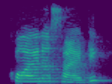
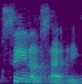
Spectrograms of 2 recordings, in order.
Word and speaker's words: coenocytic: Then we call them as coenocytic, cenocytic, and multinucleated. Cenocytic means multinucleated. සමහරු cenocytic කියලා pronounce කරනවා එක, සමහරු coenocytic කියනවා. කොහොම කිව්වත් එකම වචනේ.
